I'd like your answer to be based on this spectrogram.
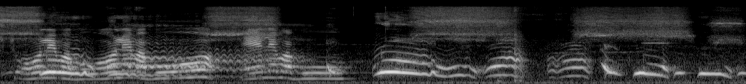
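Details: Baby girl crying while having her ears pierced: loud, wavering high-pitched repeated wails with short catches of breath, a cry of pain or upset.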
